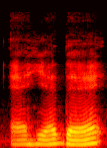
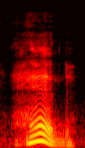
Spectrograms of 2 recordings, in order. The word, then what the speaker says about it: red: Por exemplo, no caso da palavra red, R-E-D, é red. Agora, o que acontece quando um aluno lê red pela primeira vez? Muitas vezes essa pronúncia, por causa do português, se fosse escrito assim em português, seria head.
